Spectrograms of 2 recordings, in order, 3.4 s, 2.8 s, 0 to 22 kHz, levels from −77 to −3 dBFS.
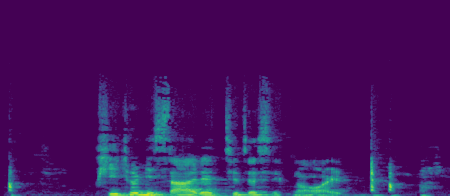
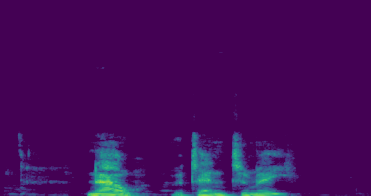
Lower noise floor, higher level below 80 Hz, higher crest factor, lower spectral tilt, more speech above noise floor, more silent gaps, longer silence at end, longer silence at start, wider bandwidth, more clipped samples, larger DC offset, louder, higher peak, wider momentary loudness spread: second, -59 dBFS vs -73 dBFS; about the same, -52 dBFS vs -56 dBFS; about the same, 18 dB vs 20 dB; about the same, -5.5 dB/octave vs -6 dB/octave; second, 41 dB vs 52 dB; neither; second, 0.15 s vs 0.65 s; second, 0.05 s vs 0.65 s; first, 13 kHz vs 7.4 kHz; neither; neither; about the same, -19 LUFS vs -21 LUFS; about the same, -2 dBFS vs -2 dBFS; second, 12 LU vs 15 LU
